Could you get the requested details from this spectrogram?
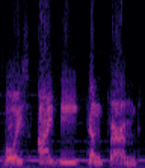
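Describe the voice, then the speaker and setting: A man's voice: slow pace, over music. A man voicing a male voice-lock computer in a video game, speaking in a synthetic processing voice with clipped, toneless announcements. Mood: mechanical.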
